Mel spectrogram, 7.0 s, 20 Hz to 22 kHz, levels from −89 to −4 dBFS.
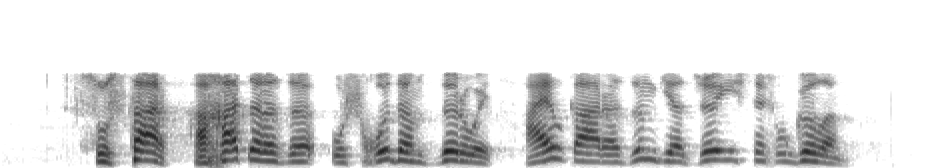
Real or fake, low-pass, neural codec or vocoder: fake; 3.6 kHz; vocoder, 44.1 kHz, 128 mel bands every 512 samples, BigVGAN v2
